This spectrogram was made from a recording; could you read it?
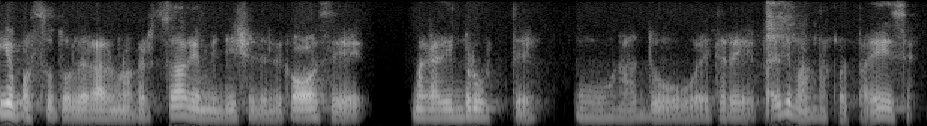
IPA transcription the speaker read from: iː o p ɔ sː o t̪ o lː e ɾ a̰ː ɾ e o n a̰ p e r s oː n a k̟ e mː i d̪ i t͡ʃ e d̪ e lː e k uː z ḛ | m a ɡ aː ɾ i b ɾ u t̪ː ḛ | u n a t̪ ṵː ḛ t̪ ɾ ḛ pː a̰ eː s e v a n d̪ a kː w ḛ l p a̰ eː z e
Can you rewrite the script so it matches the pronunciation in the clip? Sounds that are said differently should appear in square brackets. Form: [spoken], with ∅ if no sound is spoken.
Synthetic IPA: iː o p ɔ sː o t̪ o lː e ɾ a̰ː ɾ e [u] n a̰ p e r s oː n a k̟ e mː i d̪ [iː] t͡ʃ e d̪ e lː e k [ɔː] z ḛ | m a ɡ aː ɾ i b ɾ u t̪ː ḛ | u n a [d̪] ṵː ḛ t̪ ɾ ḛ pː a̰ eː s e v a n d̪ a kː w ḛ l p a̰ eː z e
